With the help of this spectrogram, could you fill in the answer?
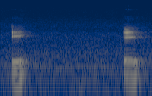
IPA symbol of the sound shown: ɪ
